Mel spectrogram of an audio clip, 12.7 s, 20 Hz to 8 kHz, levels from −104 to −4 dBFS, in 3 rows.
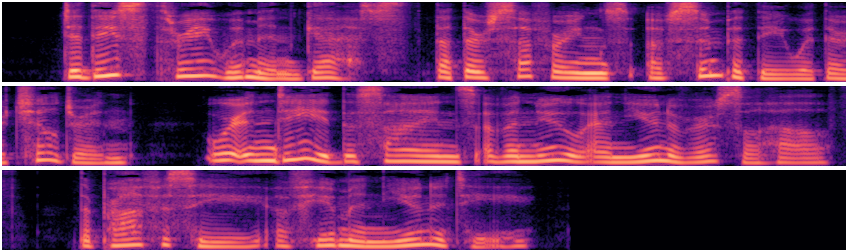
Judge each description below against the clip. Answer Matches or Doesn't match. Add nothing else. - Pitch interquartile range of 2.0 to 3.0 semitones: Doesn't match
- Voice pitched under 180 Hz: Doesn't match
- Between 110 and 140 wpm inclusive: Matches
